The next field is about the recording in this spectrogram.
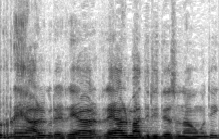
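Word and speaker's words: Real: 아주 이 고급 그런 마드리드 팀이란 뜻이고, 레알이를 영어로는 리얼이라고 발음하고 스페인에서는 레알이라고 발음해요.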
